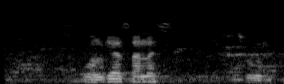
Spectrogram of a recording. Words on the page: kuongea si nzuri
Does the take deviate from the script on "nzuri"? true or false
false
